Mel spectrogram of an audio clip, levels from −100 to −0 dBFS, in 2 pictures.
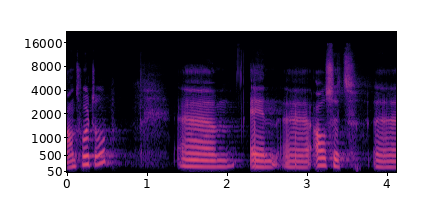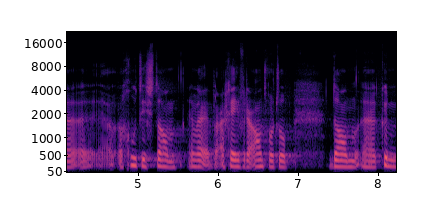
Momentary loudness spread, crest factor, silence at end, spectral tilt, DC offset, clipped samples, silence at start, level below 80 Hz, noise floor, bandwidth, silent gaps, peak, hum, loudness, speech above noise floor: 11 LU; 18 dB; 0 s; -5 dB/octave; under 0.1%; under 0.1%; 0 s; under -90 dBFS; -66 dBFS; 15.5 kHz; none; -26 dBFS; none; -44 LUFS; 22 dB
